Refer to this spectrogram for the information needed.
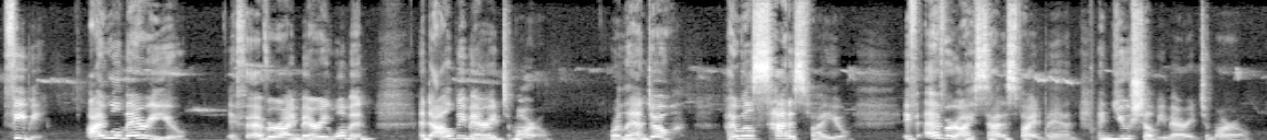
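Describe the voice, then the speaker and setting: A young actress playing a quick-witted heroine in boy's disguise, with a fairly high voice. She delivers Shakespearean radio drama lines in a playful, articulate way. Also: expressive, fairly bright tone, far from the mic, low-quality recording. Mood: brisk, commanding. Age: young adult. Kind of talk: Shakespearean radio play acting.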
